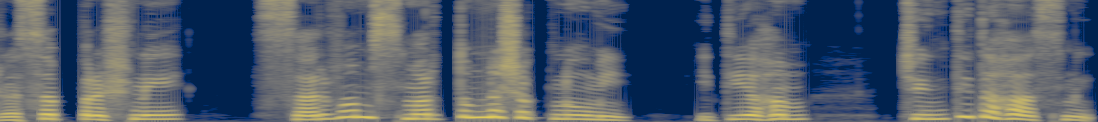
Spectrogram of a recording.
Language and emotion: Sanskrit, fearful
